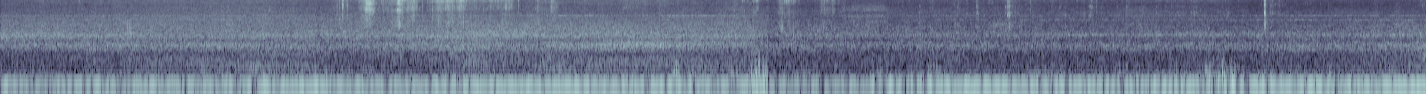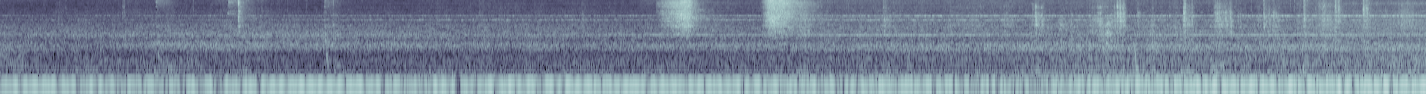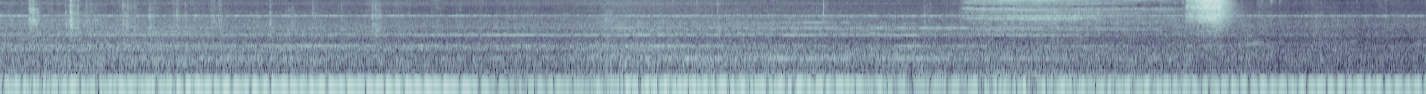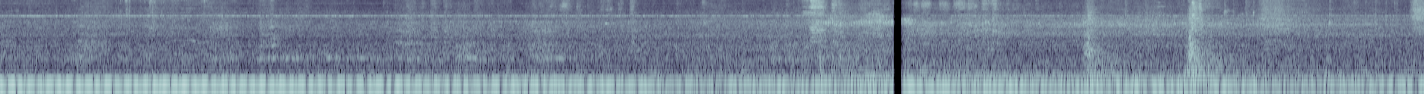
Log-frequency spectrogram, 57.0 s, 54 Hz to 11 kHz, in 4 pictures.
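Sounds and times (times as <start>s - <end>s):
diesel locomotive engine rumbling: 0.0s - 57.0s
train wheels squealing: 17.4s - 57.0s.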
